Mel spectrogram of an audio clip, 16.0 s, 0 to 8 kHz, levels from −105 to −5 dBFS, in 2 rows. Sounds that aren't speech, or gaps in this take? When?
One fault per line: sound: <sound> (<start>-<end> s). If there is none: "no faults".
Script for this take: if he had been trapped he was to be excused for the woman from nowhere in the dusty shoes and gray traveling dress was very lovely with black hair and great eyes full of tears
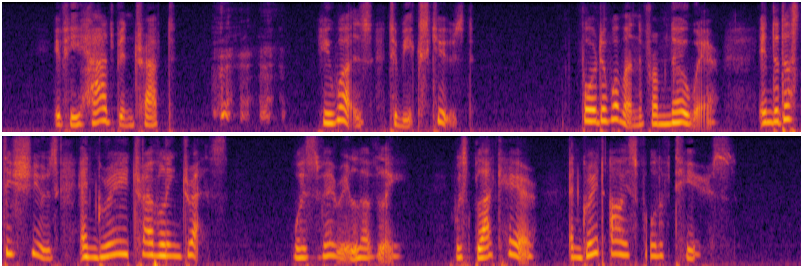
sound: laugh (2.1-2.9 s)
sound: dropout (14.4-14.5 s)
